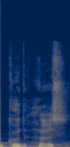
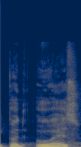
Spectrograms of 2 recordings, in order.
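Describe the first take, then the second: First: "hus" said as one syllable; one-word pronunciation. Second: "O S" said as two separate letters; spelled-out pronunciation. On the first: Tutor offers readings of the app name, "hus" as one word. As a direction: run the letters of "hus" together as a word. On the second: Tutor offers readings of the app name, "O S" spelled out. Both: Shown as a demonstration. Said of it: "ça dépend comment on le dit".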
